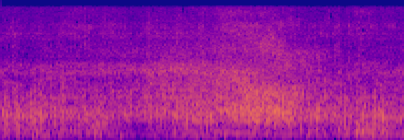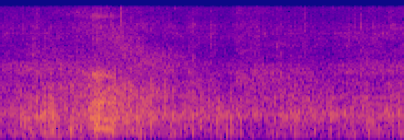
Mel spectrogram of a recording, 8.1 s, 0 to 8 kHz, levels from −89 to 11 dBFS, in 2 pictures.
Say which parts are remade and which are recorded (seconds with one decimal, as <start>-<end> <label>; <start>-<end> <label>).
0.0-8.1 recorded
